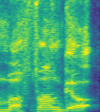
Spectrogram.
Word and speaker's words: mofongo: Is that mofongo, how it's said? – Yep. Oh, mofongo.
